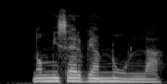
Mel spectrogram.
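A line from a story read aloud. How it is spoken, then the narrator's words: Quiet retort. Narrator (Italian): ribatté a voce bassa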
